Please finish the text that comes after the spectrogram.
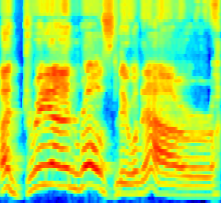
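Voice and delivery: the guest's name said slowly with a French accent. Shown as a demonstration. Introducing the guest by name in a French accent. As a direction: stretch each part of the name the French way. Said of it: "I say it with my French accent".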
